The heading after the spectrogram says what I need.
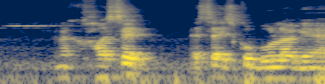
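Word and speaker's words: chesed: बहुत ही अलग है स्पेलिंग है सी एच ई एस ई डी पर इसका प्रोनाउंसिएशन होता है खसेट खसेट है ना अब उसमें जो डी है वो बहुत साइलेंट है खसेट ऐसा बोला जाता है इसको ट नहीं है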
